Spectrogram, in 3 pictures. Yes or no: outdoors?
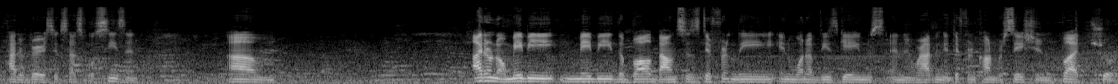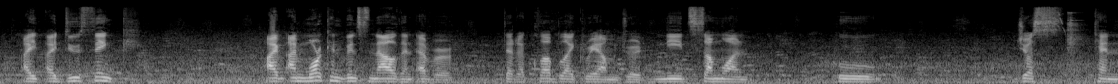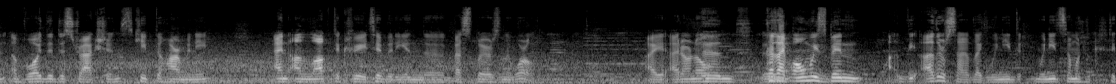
yes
